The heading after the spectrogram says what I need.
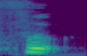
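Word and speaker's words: ふ: whatever you um it it can mean it can be pronounced like that but a lot of times it's pronounced as f with an f like it sounds like an f or like you're blowing so like right all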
